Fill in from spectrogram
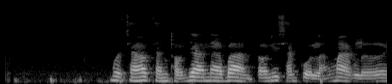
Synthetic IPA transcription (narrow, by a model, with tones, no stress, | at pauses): mɯ˥˩ət͡ɕʰaː˦˥˩wt͡ɕʰa˦˥nt̪ʰɔː˩˦njaː˥˩nnːaː˥˩baː˥˩nt̪ɔː˧nːiː˦˥t͡ɕʰa˦˥npu˨˩t̚la˩˦ŋmaː˥˩k̚lɤː˧j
